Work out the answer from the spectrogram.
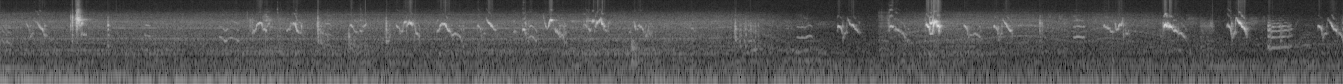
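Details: Budgerigars keep up a busy chatter of short, high chirps and warbles, irregular and overlapping, with a few louder squeaky bursts and a low steady hum beneath.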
